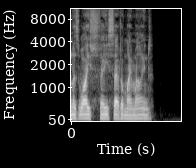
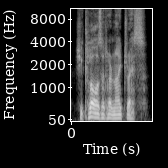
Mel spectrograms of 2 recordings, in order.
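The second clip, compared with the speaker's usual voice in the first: plain reading voice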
